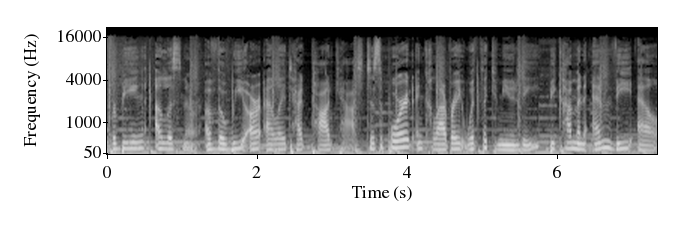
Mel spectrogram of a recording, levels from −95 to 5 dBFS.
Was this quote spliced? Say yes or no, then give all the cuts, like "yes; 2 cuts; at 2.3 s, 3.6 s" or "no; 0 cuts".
no; 0 cuts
